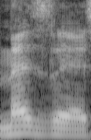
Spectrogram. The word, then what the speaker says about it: Meslier: There was a lot of stuff said about Meslier, Silent S, that ball, that terrible ball into Ampadu.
